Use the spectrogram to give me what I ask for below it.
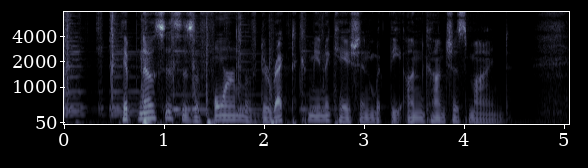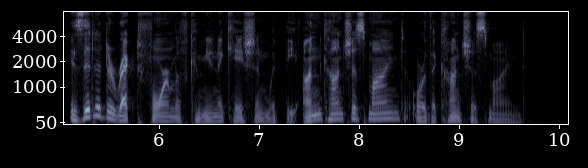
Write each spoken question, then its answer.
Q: Is it a direct form of communication with the unconscious mind or the conscious mind?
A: It is a direct form of communication with the unconscious mind.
